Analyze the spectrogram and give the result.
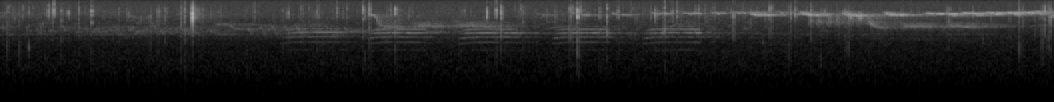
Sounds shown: Mountain Chickadee call, Red-breasted Nuthatch song, rain, Golden-crowned Kinglet song, Purple Finch song

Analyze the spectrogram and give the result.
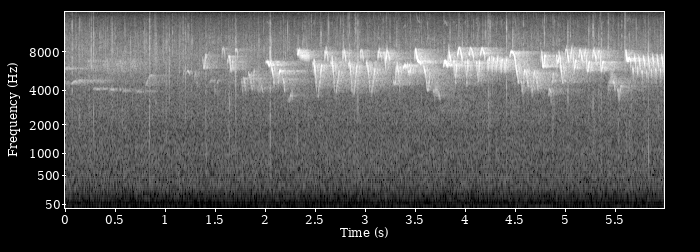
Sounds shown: Pacific Wren song, rain, Hermit Warbler song

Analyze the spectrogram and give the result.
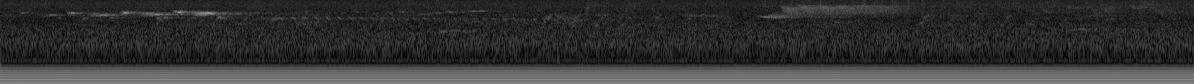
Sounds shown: warbler song, Nashville Warbler song, Steller's Jay call, Wrentit song, unidentified sound, Mountain Quail call, Spotted Towhee song

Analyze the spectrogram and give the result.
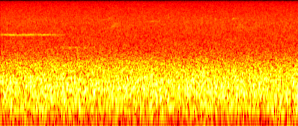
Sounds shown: Pacific-slope Flycatcher song, Varied Thrush song

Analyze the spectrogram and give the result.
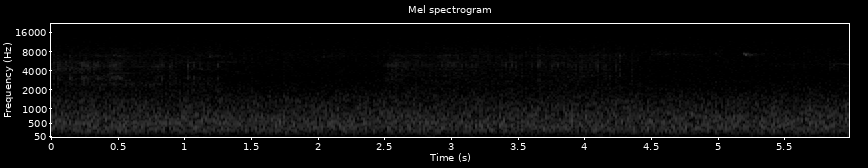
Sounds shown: unidentified bird chip note, tree creak

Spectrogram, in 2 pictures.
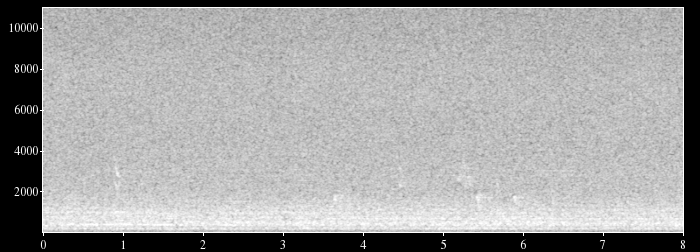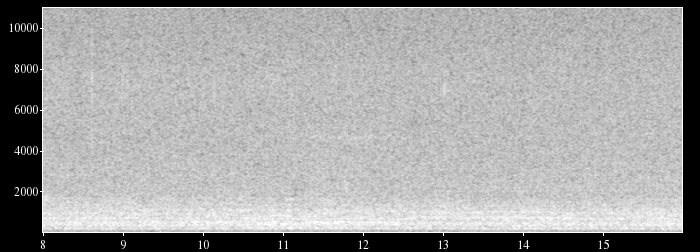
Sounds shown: Dark-eyed Junco song, insect buzz, unidentified sound

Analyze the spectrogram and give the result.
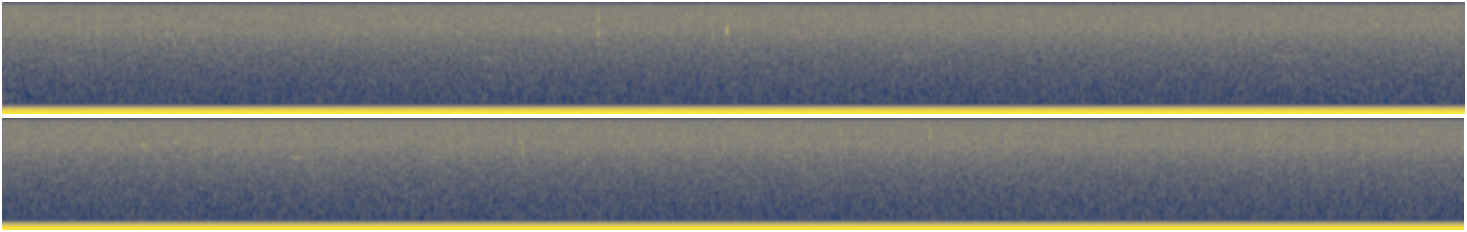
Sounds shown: Northern Flicker call, Sooty Grouse song

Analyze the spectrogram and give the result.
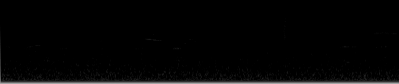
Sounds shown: Red-breasted Nuthatch song, Hermit Thrush song, Western Wood-Pewee song

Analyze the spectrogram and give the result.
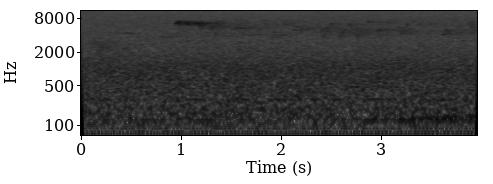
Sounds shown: Chestnut-backed Chickadee call, Pacific Wren song

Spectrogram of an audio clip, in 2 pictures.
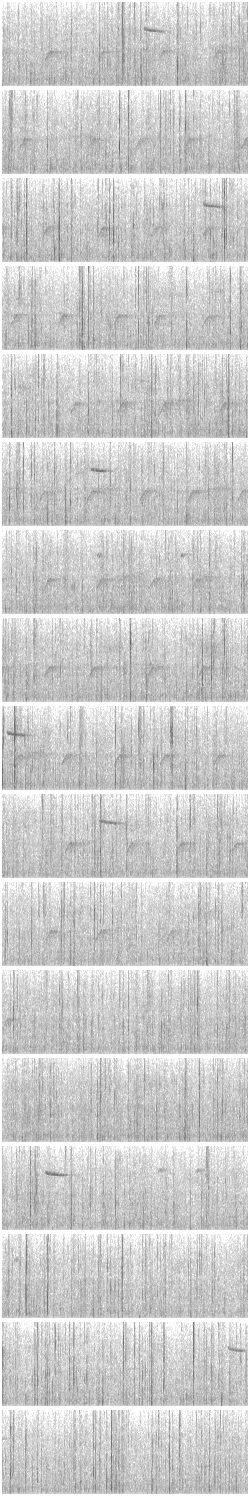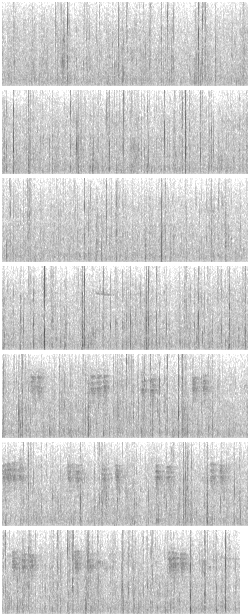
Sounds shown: Brown Creeper call, Hutton's Vireo song, Chestnut-backed Chickadee call, rain

